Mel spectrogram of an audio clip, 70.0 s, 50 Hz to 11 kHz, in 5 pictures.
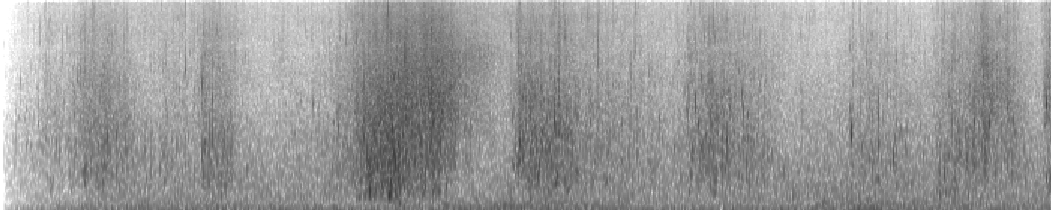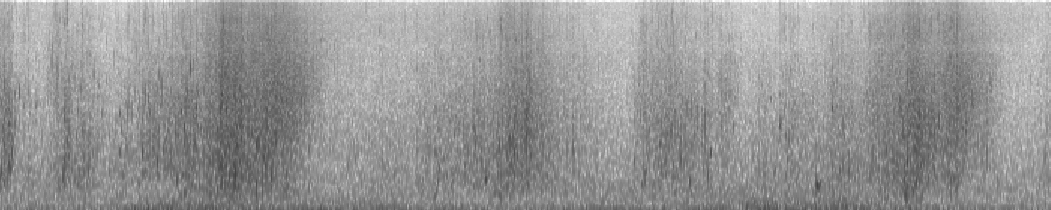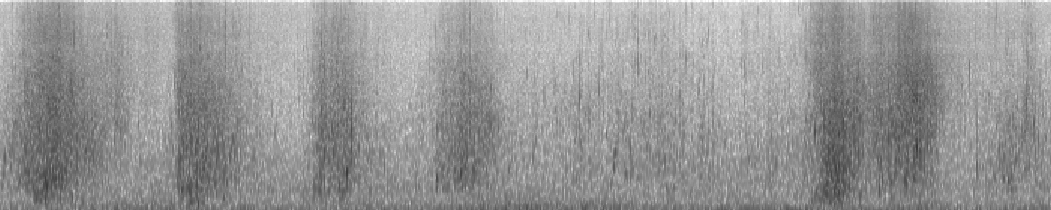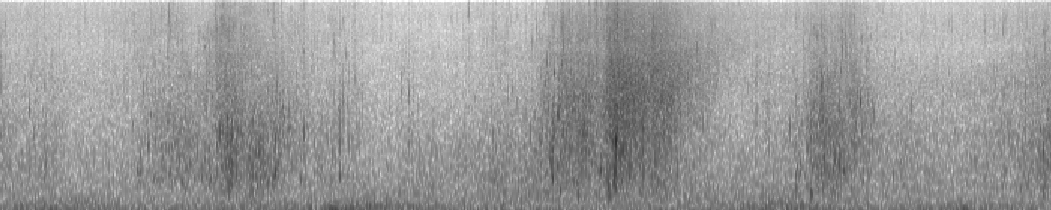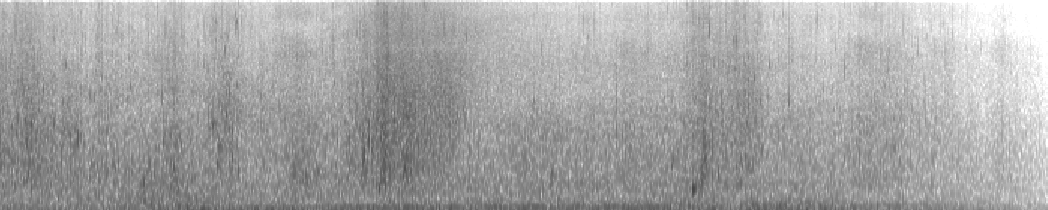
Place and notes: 后沃海濱公園, Beigan Township - Tide
Sound of the waves, Small beach, Tide
Zoom H6 +Rode NT4
福建省, Mainland - Taiwan Border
